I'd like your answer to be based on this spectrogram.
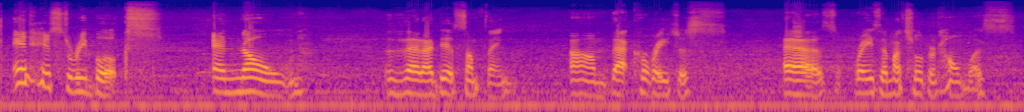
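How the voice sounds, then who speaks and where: A woman's voice: mid-range voice, a little hiss or hum, rough recording. A middle-aged woman talking casually to her viewers in a rambling vlog, full of fillers and repeats. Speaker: vlogger.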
